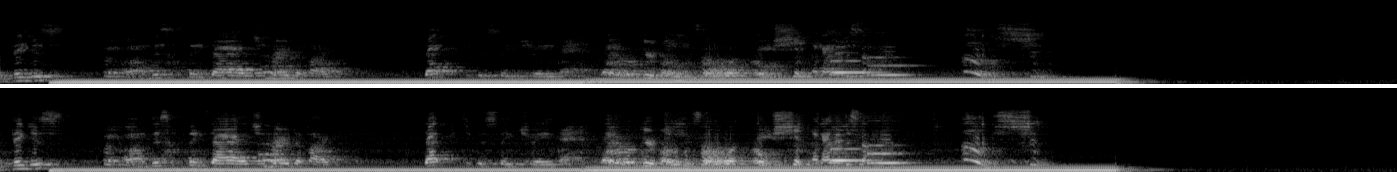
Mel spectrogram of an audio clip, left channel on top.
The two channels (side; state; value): both; normal; correlation 0.70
